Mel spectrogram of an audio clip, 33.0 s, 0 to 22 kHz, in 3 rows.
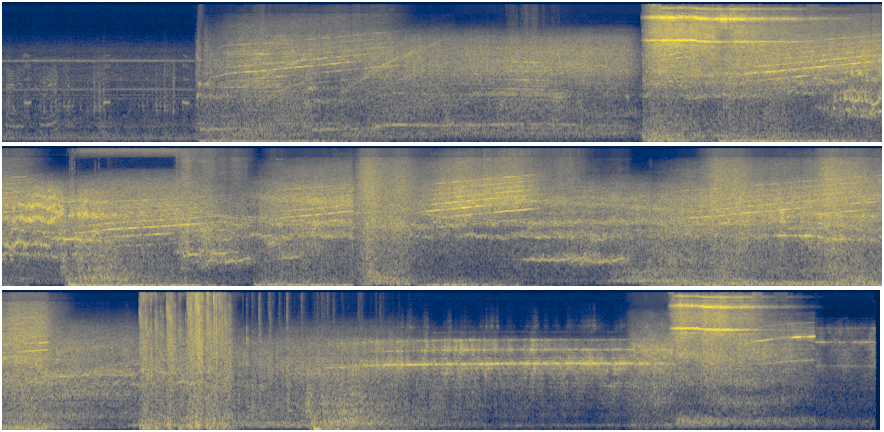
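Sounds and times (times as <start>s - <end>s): sliding electronic whines: 1.0s - 32.9s
engine-like rushing roars: 18.3s - 28.0s.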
